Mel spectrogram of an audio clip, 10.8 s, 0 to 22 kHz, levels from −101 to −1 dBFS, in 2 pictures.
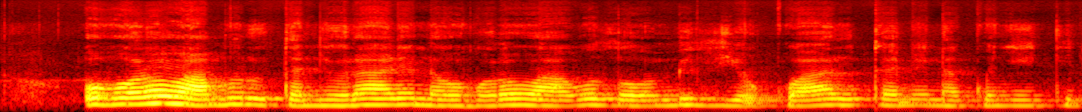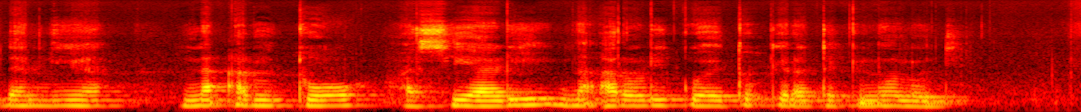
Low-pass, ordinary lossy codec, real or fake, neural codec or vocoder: none; none; fake; codec, 44.1 kHz, 7.8 kbps, Pupu-Codec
